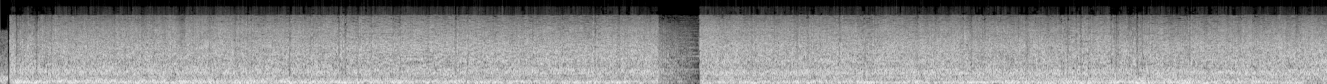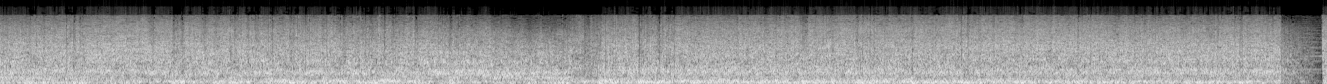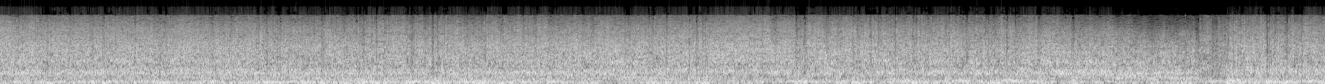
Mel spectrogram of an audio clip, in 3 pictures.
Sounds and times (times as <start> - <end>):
Artillery fire: 0.0 - 39.7.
